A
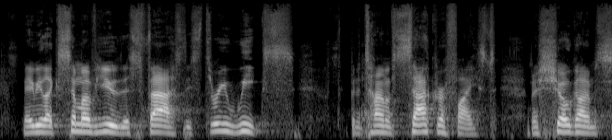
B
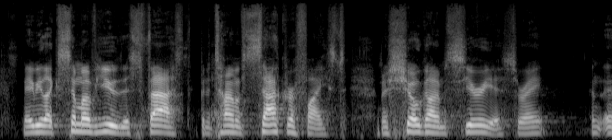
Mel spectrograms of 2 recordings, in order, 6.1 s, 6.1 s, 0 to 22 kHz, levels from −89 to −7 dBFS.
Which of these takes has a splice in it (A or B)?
B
